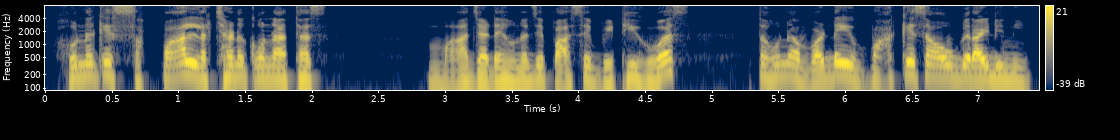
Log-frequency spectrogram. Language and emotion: Sindhi, disgusted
